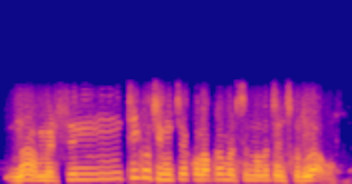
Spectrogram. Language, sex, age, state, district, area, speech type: Odia, male, 45-60, Odisha, Angul, rural, conversation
